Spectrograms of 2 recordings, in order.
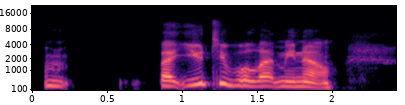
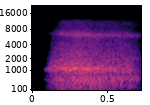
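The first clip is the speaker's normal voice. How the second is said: soft, forceful-sounding whoosh of breath; empty the lungs through the mouth; audible whoosh exhale; 9 dB quieter than usual. Shown as a demonstration. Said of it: "do that same whoosh".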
